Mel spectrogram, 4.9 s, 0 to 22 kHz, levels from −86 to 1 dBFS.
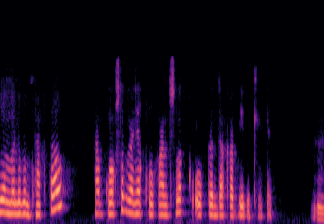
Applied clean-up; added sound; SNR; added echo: neural mask model DeepFilterNet 3.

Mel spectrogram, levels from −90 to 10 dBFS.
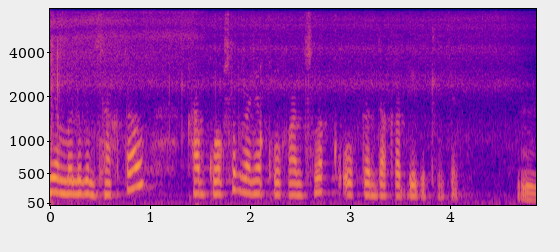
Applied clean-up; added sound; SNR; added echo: none; Hiss; 18 dB; reverberation time 0.5 s.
